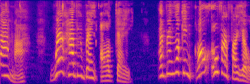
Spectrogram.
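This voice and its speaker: A squeaky, cartoonish character voice speaks at a fairly slow pace. The sound is dry and close, with no echo. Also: woman, extremely high pitch for a woman. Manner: curt.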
